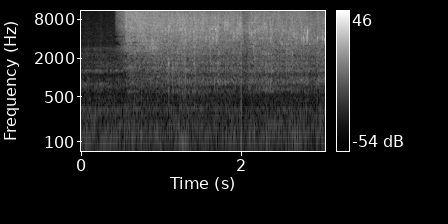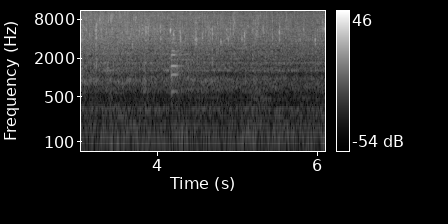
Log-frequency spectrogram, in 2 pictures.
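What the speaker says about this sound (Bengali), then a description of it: "এখন এর ভিতরে আমি লবণ হলুদ মাখানো চিংড়ি মাছগুলোকে দিয়ে দেবো" Prawns coated in salt and turmeric drop into hot oil in a pan with fried green chilli, starting a loud, close, steady sizzle that bursts in suddenly and continues unbroken, with faint utensil scrapes.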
